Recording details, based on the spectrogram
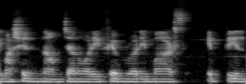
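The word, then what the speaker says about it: Februar: মাস name, যে ইংরেজি যে মাসের নাম, জানুয়ারি, ফেব্রুয়ারি, মার্চ, এপ্রিল, মে, ঠিক আছে?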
